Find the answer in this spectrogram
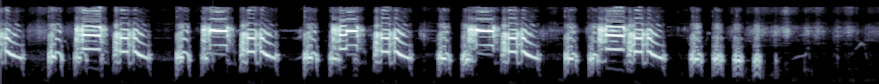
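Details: ['Female black francolin with her chicks: a fast, continuous series of loud, nasal, squawking notes in paired and grouped bursts, fading into quieter notes at the end.']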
